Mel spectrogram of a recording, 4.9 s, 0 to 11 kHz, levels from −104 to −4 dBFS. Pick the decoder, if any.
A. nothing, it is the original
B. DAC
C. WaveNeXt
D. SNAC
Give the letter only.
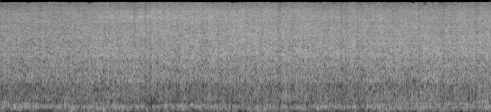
A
